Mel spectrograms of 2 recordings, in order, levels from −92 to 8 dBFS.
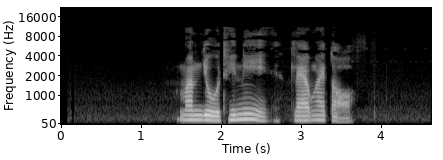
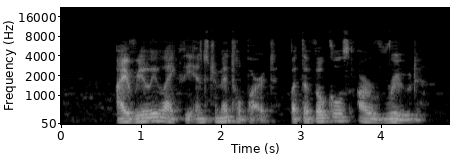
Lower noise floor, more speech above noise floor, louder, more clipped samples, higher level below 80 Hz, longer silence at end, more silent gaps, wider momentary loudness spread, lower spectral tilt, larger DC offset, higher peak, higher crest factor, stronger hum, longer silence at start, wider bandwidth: second, -63 dBFS vs -76 dBFS; about the same, 44 dB vs 41 dB; first, -20 LUFS vs -35 LUFS; neither; about the same, -68 dBFS vs -70 dBFS; first, 1 s vs 0.35 s; neither; first, 13 LU vs 10 LU; first, -7.5 dB/octave vs -6 dB/octave; neither; first, -2 dBFS vs -14 dBFS; about the same, 20 dB vs 22 dB; neither; first, 1.45 s vs 0.7 s; about the same, 10.5 kHz vs 9.8 kHz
